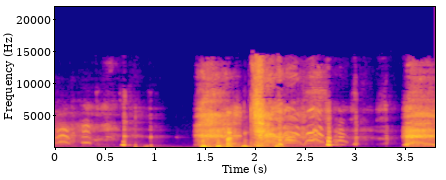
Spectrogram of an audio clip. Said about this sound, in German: es war halt niesen gefolgt mit direktem Lachen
